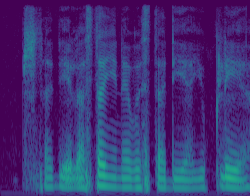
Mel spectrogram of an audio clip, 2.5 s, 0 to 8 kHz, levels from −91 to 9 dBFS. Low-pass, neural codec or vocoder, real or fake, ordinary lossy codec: 7.2 kHz; none; real; none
